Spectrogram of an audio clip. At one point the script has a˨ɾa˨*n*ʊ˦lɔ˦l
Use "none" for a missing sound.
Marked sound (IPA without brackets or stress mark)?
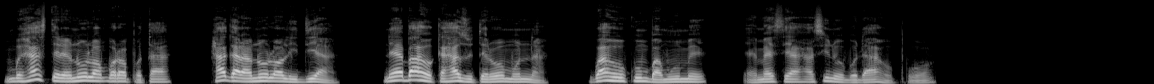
n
